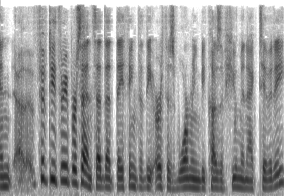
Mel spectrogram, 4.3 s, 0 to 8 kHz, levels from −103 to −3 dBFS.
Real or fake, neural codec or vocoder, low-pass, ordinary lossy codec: real; none; 7.2 kHz; MP3, 48 kbps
